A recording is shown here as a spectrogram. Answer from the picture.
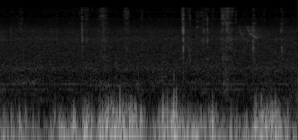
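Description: Close-miked chewing of a mouthful of red-braised pork belly and rice: irregular soft, low mouth thuds, with a few faint small clicks.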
